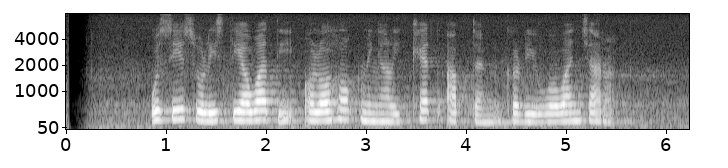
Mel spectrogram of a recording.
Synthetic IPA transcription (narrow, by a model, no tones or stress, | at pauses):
ʔusisulist̪iawat̪ḭʔɔlɔɦɔk̚niŋalikʰɛt̪a̰p̚d̪̥ənkərdiwəwaɲt͡ʃaɾa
